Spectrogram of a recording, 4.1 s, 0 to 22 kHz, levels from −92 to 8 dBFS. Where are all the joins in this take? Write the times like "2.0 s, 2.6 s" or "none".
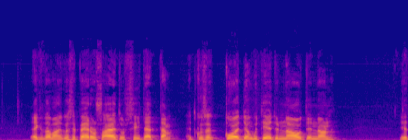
1.8 s

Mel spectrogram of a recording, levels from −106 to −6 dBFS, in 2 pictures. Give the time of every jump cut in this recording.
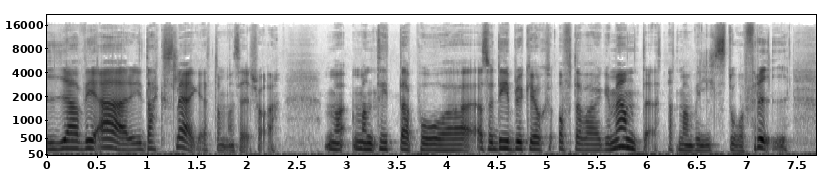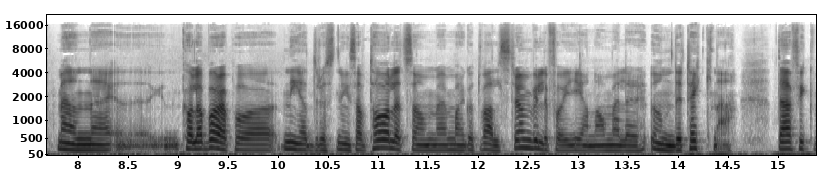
6.2 s

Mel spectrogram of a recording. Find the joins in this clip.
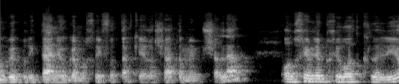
2.8 s

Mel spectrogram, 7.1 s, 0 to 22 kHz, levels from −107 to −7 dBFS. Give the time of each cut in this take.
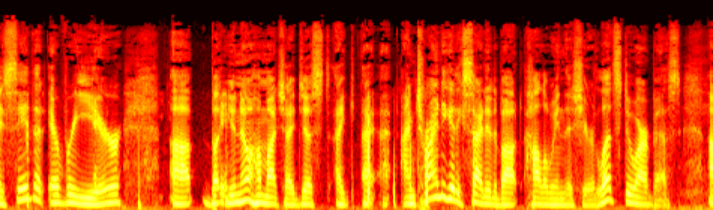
none

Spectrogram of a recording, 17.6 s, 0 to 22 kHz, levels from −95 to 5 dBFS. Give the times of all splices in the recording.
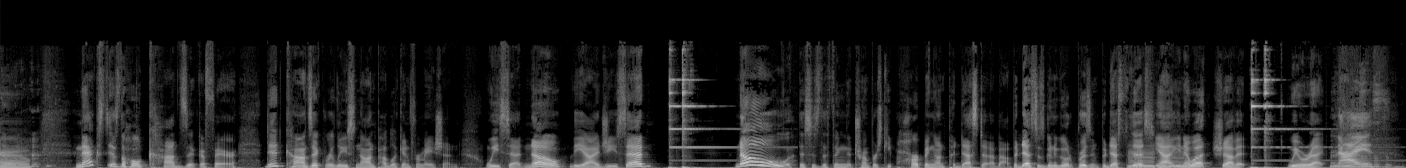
10.0 s

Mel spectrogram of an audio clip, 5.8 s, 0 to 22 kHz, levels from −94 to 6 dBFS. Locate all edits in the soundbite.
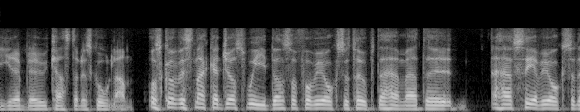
1.3 s

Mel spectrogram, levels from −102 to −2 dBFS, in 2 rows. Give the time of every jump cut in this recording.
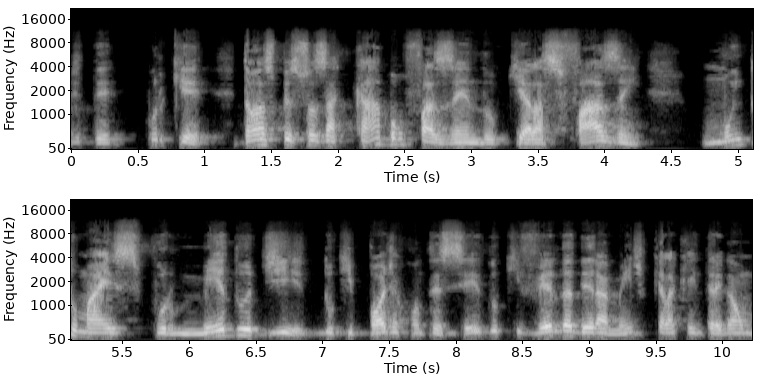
1.2 s

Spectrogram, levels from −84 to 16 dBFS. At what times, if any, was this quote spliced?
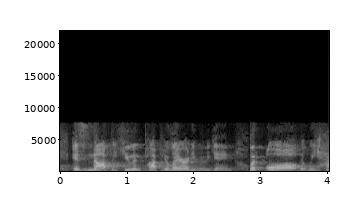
2.8 s

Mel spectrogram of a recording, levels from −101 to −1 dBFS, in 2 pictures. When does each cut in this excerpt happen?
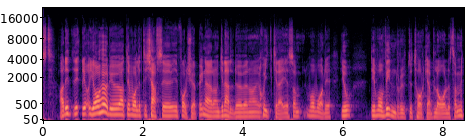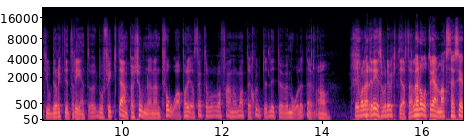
none

